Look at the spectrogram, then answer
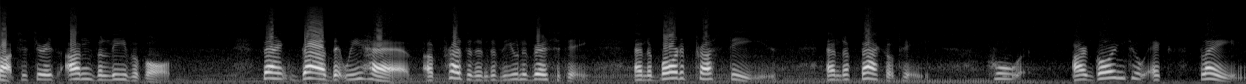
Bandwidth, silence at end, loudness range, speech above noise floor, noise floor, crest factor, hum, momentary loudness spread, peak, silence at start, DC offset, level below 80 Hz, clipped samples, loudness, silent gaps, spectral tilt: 16 kHz; 0.1 s; 6 LU; 29 dB; -47 dBFS; 14 dB; none; 16 LU; -6 dBFS; 0 s; under 0.1%; -52 dBFS; under 0.1%; -18 LUFS; none; -6 dB/octave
